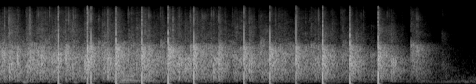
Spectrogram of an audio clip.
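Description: Audience applause fills a city commission meeting, dense clapping with sharp individual claps standing out, steady and fairly loud before tapering off and fading near the end.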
